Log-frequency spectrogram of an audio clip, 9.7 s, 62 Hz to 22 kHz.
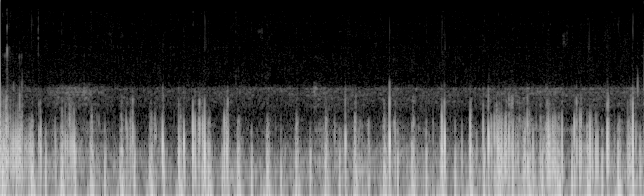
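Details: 35-year-old man, sick, heartbeat recorded with a stethoscope over the tricuspid area, then the mitral area: rapid dull thumps, roughly 130 a minute, with some rubbing noise; a fast heartbeat.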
